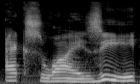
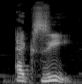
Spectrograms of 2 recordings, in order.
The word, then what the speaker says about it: XYZ: It is written as XYZ, but of course, no one with self-respect calls them that, okay? So how are you meant to pronounce it? Well, there's Parallel Xyz and Firewall Exceed Dragon. Xyz makes sense based on the mechanic's design. You exceed the level limit. Sure, easy to understand, case closed. No, it's pronounced XZ.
